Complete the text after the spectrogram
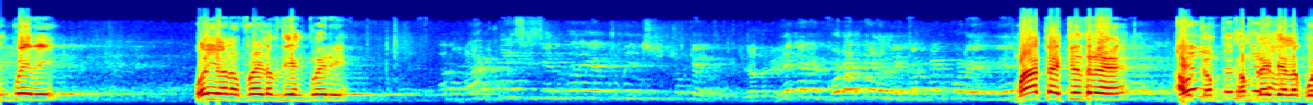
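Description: An elderly man speaks forcefully into a microphone in a large hall.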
